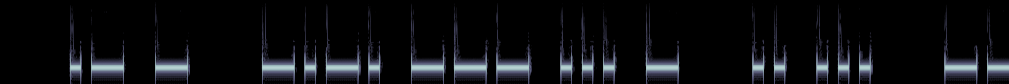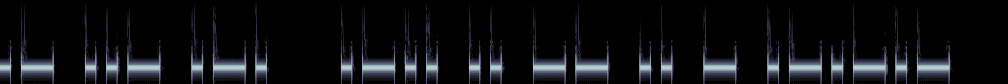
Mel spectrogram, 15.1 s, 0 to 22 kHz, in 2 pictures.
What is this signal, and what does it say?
Morse code, heard as a keyed tone, about 15 wpm, 700 Hz. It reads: AT COST IS OUR LIMIT.
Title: Sentences from Top 1500 Words 15wpm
